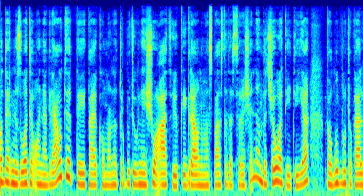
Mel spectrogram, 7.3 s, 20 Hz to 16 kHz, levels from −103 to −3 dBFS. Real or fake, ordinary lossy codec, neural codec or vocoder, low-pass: fake; AAC, 64 kbps; codec, 44.1 kHz, 3.4 kbps, Pupu-Codec; 14.4 kHz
